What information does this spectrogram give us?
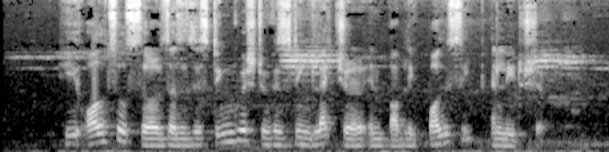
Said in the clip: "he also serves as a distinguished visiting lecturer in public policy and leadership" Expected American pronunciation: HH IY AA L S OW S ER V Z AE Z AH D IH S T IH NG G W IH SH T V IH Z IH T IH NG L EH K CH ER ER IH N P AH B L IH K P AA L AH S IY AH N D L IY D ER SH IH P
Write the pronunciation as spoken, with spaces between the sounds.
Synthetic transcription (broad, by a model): HH IY AA L S OW S ER V Z AE Z AH D IH S T IH NG G W IH SH T V IH Z IH T IH NG L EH K CH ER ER IH N P AH B L IH K P AA L AH S IY AH N D L IY D ER SH IH P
